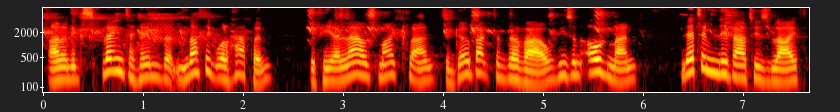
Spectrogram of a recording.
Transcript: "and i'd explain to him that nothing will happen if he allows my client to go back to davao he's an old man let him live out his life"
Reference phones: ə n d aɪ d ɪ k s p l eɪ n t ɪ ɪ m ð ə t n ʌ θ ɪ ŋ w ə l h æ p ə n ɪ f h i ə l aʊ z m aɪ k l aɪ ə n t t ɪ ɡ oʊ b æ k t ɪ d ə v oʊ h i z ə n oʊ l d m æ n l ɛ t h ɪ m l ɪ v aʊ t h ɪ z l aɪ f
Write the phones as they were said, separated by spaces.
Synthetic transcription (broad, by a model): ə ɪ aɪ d ɪ k s p l eɪ n t ɪ ɪ m ð ə t n ʌ θ ɪ ŋ w ə l h æ p ə n ɪ f h i ə l aʊ z m aɪ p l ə n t t ɪ ɡ oʊ b æ k t ɪ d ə v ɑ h i z ə n oʊ l d m æ n l ɛ t h ɪ m l ɪ v aʊ t h ɪ z l aɪ f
